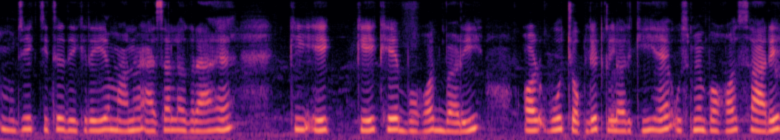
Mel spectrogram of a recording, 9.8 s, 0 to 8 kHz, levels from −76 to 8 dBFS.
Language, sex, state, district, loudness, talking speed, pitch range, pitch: Hindi, female, Uttar Pradesh, Budaun, -17 LUFS, 165 wpm, 210-230 Hz, 220 Hz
